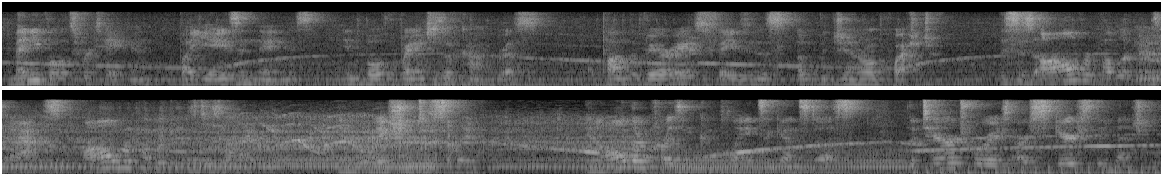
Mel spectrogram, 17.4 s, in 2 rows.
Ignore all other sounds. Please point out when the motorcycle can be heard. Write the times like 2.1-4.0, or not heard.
2.1-5.3, 8.5-17.3.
